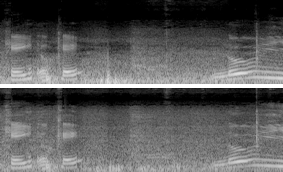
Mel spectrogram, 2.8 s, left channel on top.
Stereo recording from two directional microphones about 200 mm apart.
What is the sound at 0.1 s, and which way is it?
Speech, 20° right (ahead or behind).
